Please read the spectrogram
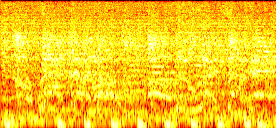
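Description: Oi! punk rock recording: distorted electric guitars and bass over a steady, driving kick-drum beat, with shouted vocals.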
